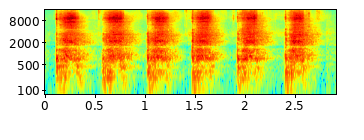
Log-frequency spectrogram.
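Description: Six even back-and-forth strokes of a hand rasp filing a chamfer on a wooden corner, each stroke a bright scratchy rasp in a steady rhythm, close and alone.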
